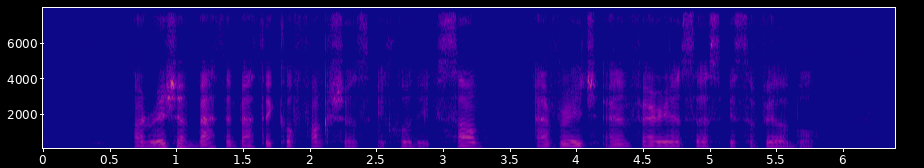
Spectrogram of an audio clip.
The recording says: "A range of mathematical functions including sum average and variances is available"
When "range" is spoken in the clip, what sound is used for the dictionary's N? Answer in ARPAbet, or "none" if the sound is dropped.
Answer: none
